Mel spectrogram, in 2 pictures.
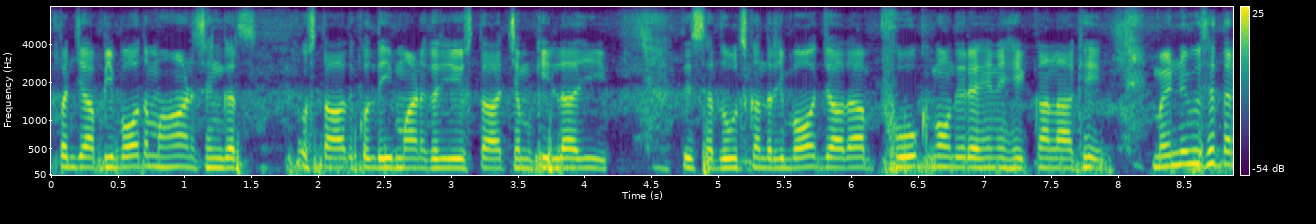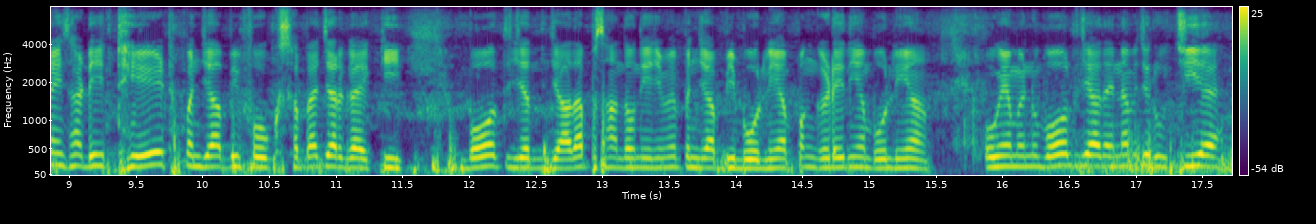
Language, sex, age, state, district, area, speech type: Punjabi, male, 18-30, Punjab, Barnala, rural, spontaneous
